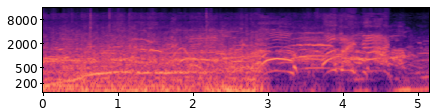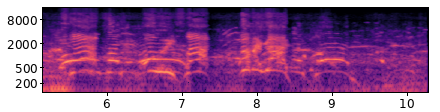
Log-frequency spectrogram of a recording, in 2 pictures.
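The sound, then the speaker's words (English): A police car engine roars and accelerates for a few seconds as the car, emergency lights on, drives into a crowd, then gives way to the crowd yelling and screaming in loud, chaotic, overlapping bursts as people are run over. “They got run the F over by a police car because the police decided, I've got my emergency lights on.”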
